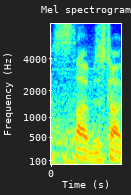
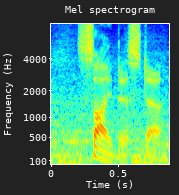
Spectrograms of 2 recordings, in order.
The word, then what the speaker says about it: Cyberster: pronunciation of the word Cyberster. Cyberster? Cyberster. Because the temptation is to kind of turn it into a star at the end, isn't it? But Cyberster.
